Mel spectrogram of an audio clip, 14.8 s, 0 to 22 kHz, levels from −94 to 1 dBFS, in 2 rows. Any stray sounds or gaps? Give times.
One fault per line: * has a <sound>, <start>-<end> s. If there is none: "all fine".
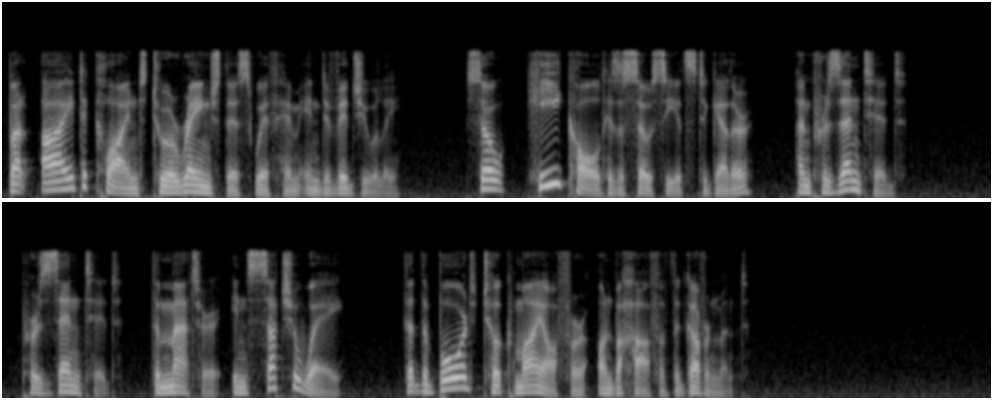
all fine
